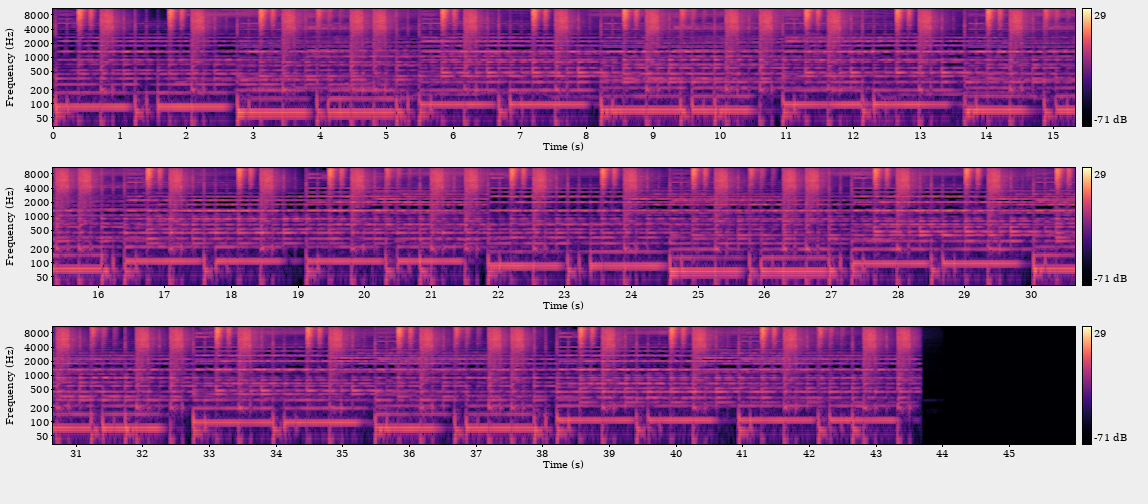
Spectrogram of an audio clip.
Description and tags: Added a few layers of subtle vocals (my voice) and did some remastering.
